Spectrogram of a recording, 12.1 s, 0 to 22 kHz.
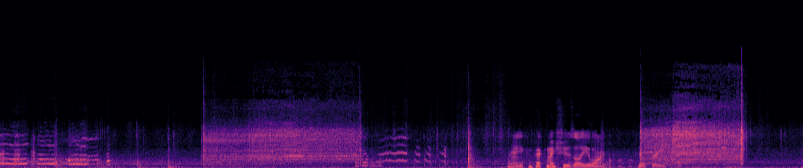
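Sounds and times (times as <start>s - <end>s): hens clucking: 0.0s - 11.8s
cordless drill running: 3.0s - 5.4s, 9.6s - 11.2s.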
